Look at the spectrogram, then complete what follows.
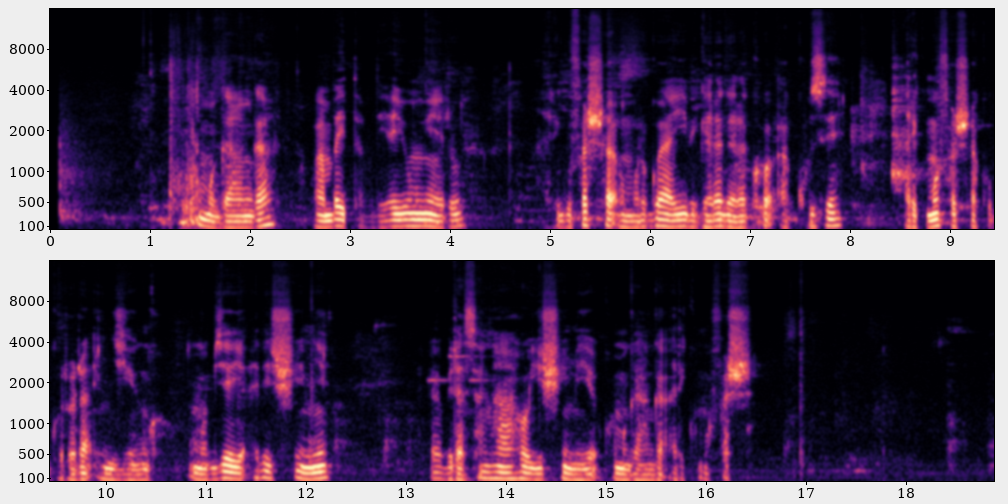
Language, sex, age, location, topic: Kinyarwanda, male, 25-35, Kigali, health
